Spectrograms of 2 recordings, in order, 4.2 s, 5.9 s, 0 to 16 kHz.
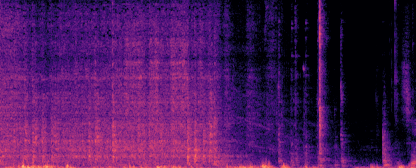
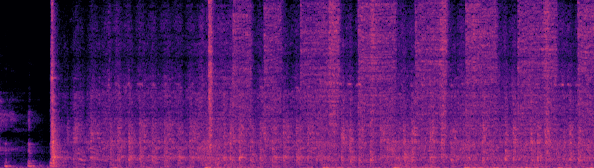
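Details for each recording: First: Volvo 122S Amazon after 23 years sitting, half choke, first start attempt: cranking catches into a few ragged firing beats then fades within seconds; fuel leaks everywhere, fuel lines need replacing. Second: Volvo 122S Amazon sitting 23 years, fuel line and air cleaners off: brief cranking, then it catches and runs evenly for several seconds before shutting off; started right up, cranking and starting.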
